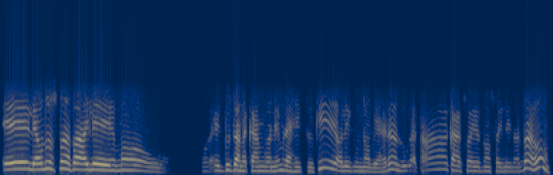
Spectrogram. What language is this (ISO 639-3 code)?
nep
